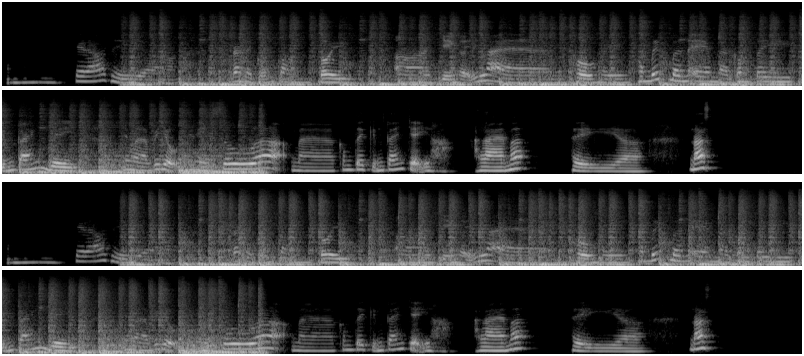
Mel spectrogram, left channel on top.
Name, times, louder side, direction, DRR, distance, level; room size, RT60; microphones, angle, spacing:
voice 1, 0.0-1.8 2.3-3.5 3.9-13.2 13.7-15.1, left 3 dB, 30° left, 0.4 m, -29 dB
sound 1, 1.2-10.6, equal, 45° right, 1.1 m, -26 dB
4.6 x 2.7 x 4.1 m
head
